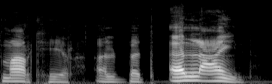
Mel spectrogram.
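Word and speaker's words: العين: Al-Ain, I. The word for I is Ain. The I, Al-Ain, Al-Ain. Notice you pronounce the L there, Al-Ain.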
